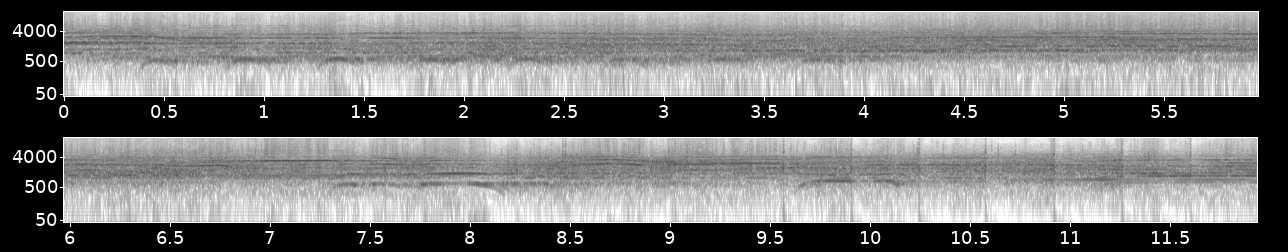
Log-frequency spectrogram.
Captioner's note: cheers and applause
